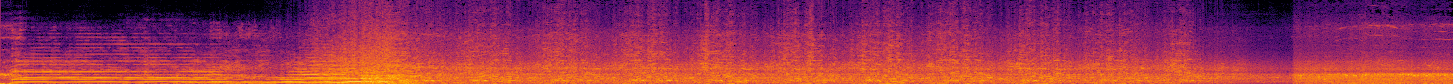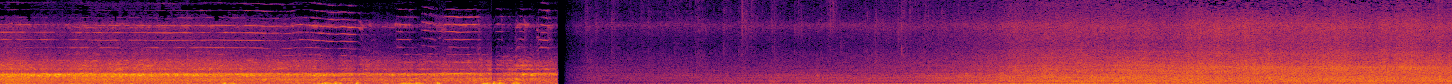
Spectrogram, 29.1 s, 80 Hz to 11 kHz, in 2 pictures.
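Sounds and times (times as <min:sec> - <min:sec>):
train rushing: 0:00.0 - 0:29.0
wheels clacking over rail joints: 0:20.3 - 0:29.0.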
